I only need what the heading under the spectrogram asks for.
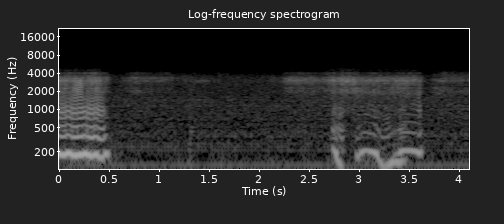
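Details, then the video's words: Pet cat napping and snoring: a brief loud, buzzy, harmonic-rich breath, then after a quiet pause a softer wavering, sliding snore. "My Cat Snores Louder Than Your Dad"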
